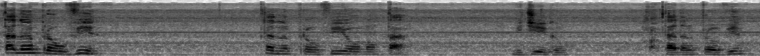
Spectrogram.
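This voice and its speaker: A soft-spoken man with a high pitch and ordinary pitch variation is heard with audible room echo and noticeable background noise. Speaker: history teacher. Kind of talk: live stream chat.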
